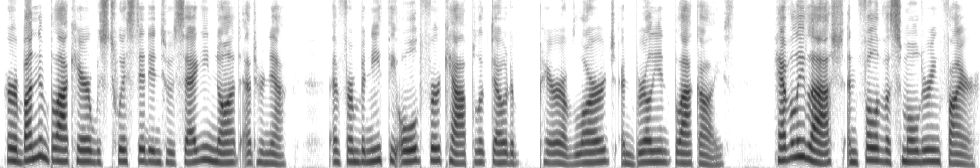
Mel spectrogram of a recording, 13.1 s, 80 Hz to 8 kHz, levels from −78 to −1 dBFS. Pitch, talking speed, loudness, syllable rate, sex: 190 Hz, 175 wpm, -20 LUFS, 4.5 syllables/s, female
